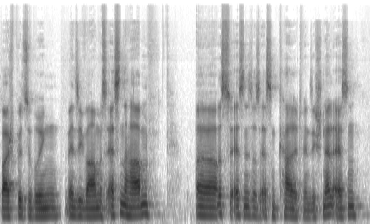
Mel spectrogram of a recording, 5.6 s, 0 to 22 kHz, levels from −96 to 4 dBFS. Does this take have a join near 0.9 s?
no; 1 cut; at 3.3 s

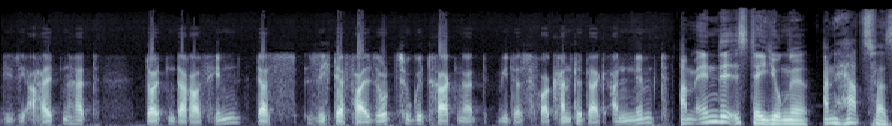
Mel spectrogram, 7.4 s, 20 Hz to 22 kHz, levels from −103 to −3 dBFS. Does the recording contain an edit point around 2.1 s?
yes; 1 cut; at 2.1 s

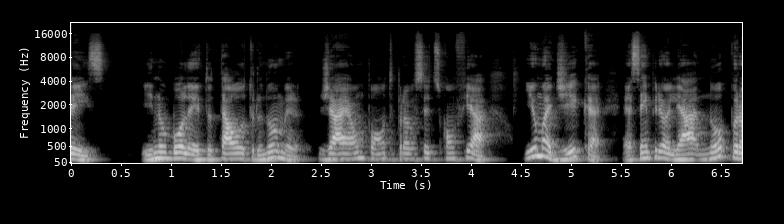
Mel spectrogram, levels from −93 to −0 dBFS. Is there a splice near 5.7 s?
no; 1 cut; at 4.4 s

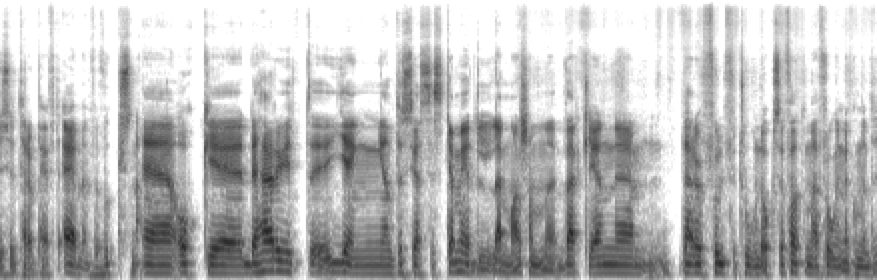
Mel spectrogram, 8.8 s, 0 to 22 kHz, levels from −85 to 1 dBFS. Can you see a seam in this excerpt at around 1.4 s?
yes; 1 cut; at 1.4 s

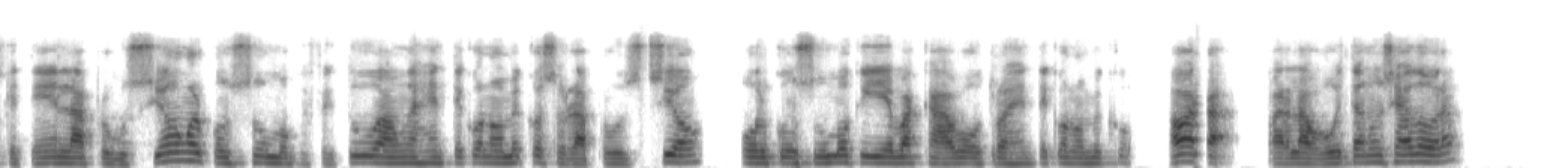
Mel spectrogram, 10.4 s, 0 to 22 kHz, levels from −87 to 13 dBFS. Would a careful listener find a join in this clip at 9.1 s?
no; 1 cut; at 7.7 s

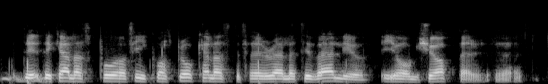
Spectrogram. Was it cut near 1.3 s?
no; 1 cut; at 3.8 s

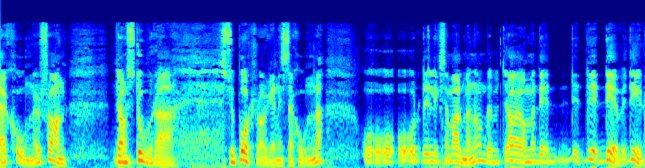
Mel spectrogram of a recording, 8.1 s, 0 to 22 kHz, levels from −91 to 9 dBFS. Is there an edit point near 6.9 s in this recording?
no; 1 cut; at 5.3 s

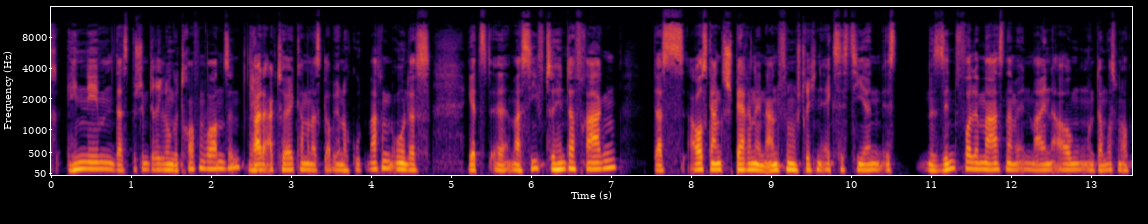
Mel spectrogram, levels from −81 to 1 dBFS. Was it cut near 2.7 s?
no; 0 cuts

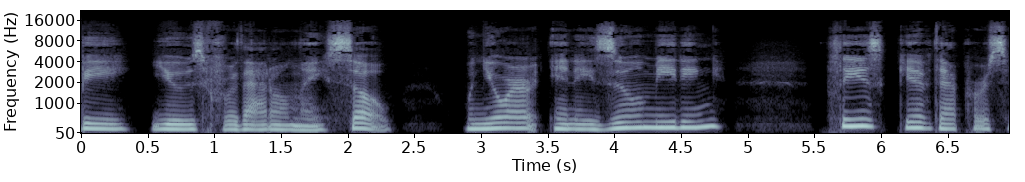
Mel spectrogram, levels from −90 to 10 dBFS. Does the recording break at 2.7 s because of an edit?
no; 0 cuts

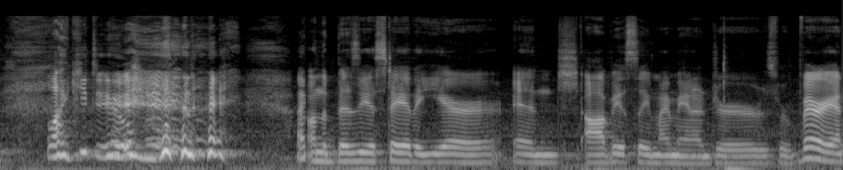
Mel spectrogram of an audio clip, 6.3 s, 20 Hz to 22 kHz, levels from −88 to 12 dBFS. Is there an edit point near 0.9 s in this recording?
no; 1 cut; at 2.3 s

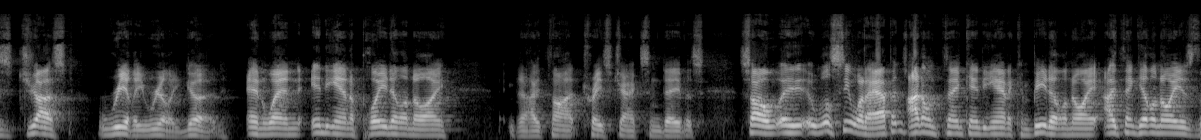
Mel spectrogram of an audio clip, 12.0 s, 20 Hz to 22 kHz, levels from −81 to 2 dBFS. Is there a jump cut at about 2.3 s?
no; 2 cuts; at 5.2 s, 9.0 s

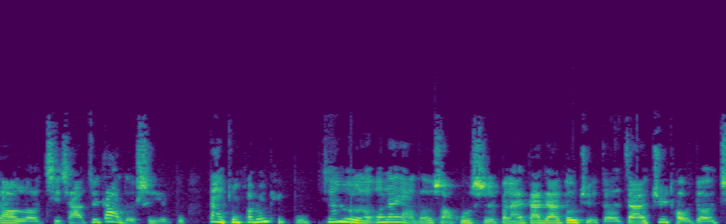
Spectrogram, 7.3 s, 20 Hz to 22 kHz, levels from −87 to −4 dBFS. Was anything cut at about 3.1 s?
no; 0 cuts

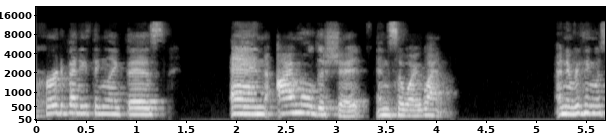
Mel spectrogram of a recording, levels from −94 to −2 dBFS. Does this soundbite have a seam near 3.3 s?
yes; 1 cut; at 3.3 s

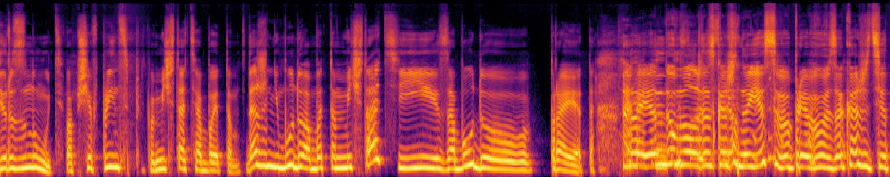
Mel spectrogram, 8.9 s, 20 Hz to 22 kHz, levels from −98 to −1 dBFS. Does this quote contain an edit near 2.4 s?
yes; 2 cuts; at 2.4 s, 6.2 s

